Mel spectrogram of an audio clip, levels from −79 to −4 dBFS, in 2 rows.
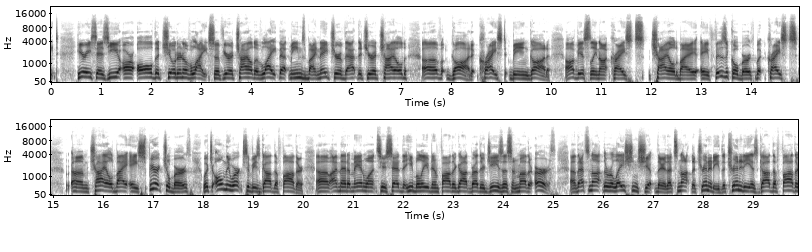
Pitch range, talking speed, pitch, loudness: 165-190 Hz, 185 wpm, 175 Hz, -16 LUFS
